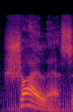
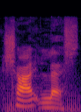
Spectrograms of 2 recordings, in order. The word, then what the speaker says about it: Shyless: I heard Tom Edwards say Shyless. Is that how to pronounce it? That's right. Less shy. Shy less.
